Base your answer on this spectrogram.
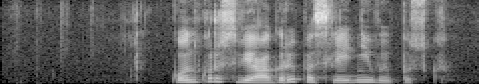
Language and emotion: Russian, neutral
